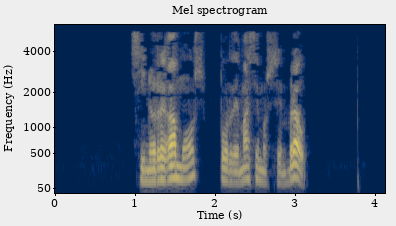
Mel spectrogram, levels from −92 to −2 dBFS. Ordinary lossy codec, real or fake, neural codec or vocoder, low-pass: MP3, 24 kbps; real; none; 5.4 kHz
